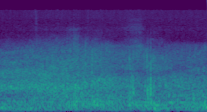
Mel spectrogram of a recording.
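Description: Steady road traffic noise: a continuous rush of cars and tyres passing on the adjacent multi-lane road.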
